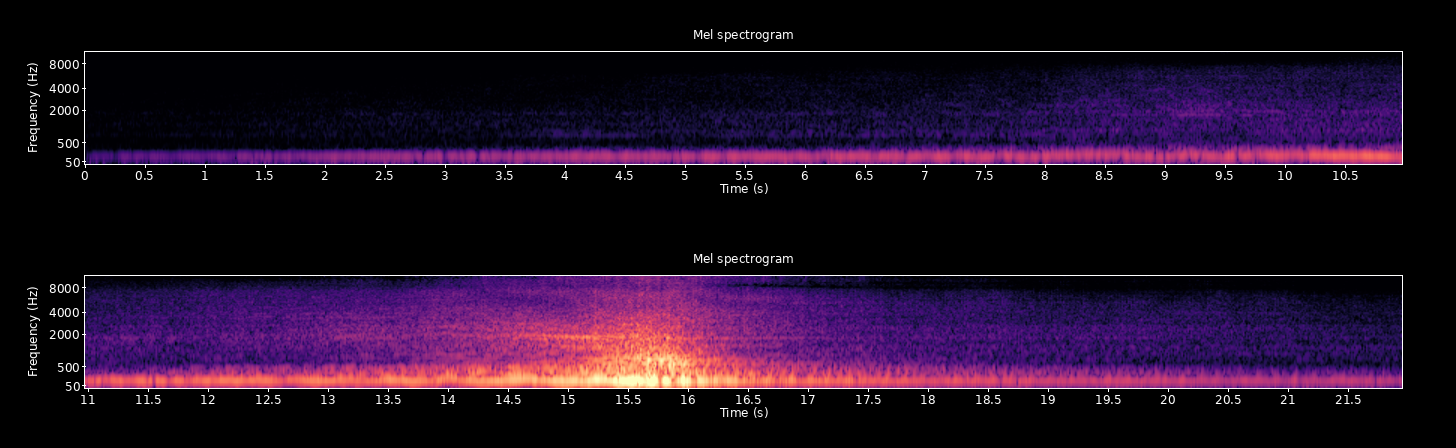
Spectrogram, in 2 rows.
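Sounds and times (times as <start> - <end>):
motorbike passing by: 7.1 - 21.9.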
